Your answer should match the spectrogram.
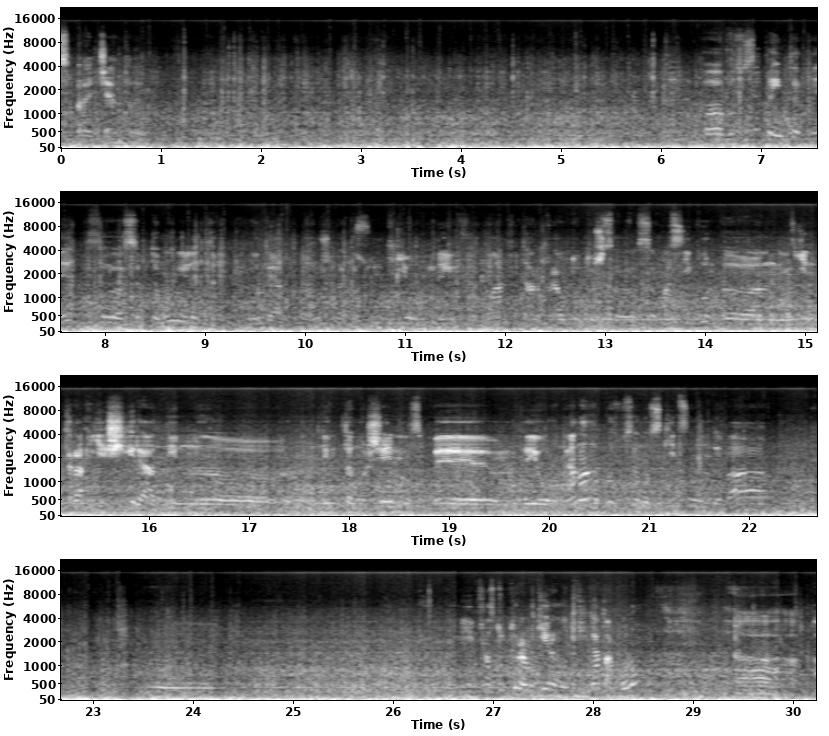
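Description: Car cabin noise while driving slowly: a steady low engine and road rumble heard from inside the car.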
